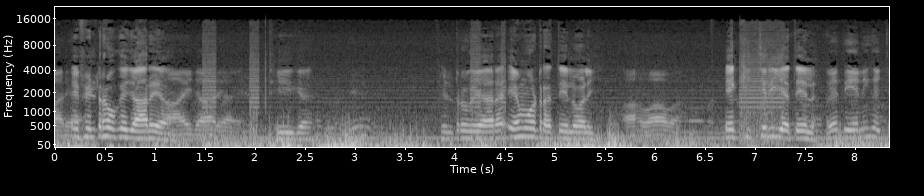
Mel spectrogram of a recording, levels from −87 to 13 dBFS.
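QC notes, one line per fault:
1.47–8.34 s: computer activity noise, a buzzing chirp pulsing at roughly 200 Hz, about 15 dB below the signal, from processor load disturbing the shared audio ground.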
